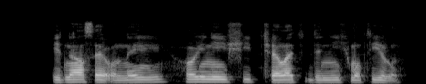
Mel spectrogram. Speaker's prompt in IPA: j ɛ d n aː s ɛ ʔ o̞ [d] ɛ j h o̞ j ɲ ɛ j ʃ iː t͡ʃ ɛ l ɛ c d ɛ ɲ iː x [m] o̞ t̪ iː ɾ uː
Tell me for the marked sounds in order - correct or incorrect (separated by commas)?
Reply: incorrect, correct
